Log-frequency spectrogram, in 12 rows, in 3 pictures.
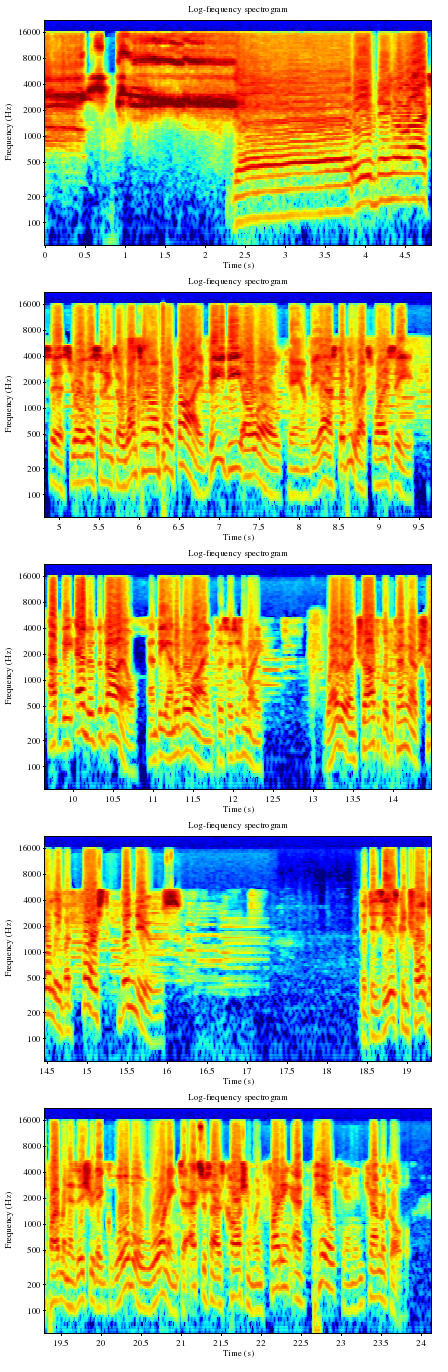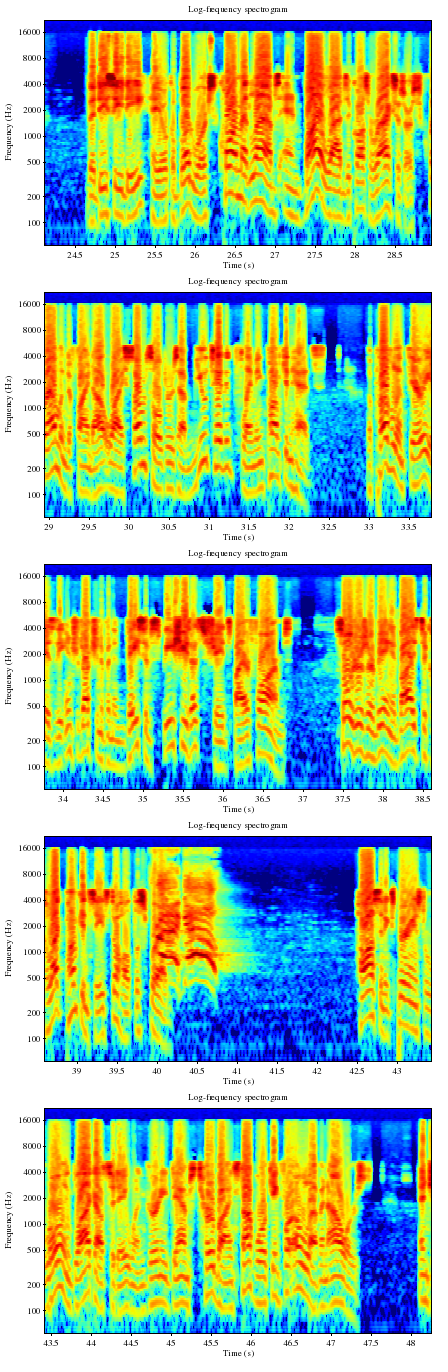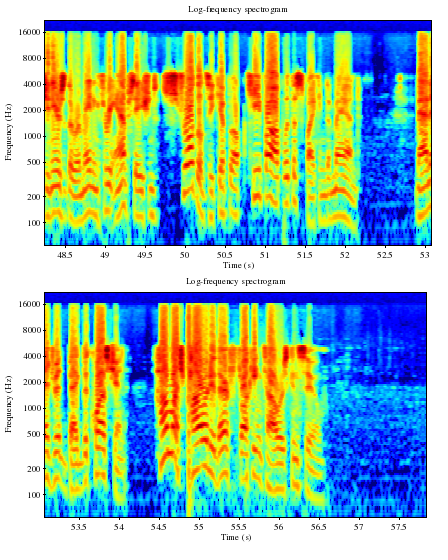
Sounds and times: Speech: 0.0 - 0.9, 2.4 - 12.5, 13.1 - 16.2, 18.4 - 23.9, 24.7 - 36.9, 37.5 - 41.0, 42.6 - 47.6, 48.2 - 52.2, 52.9 - 56.6.

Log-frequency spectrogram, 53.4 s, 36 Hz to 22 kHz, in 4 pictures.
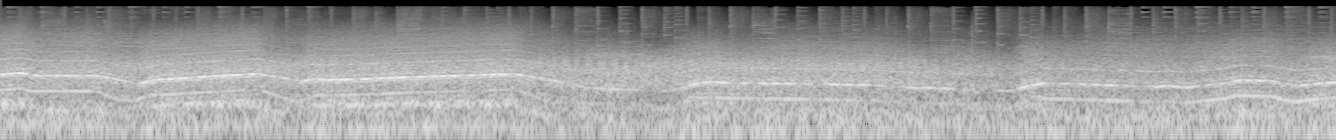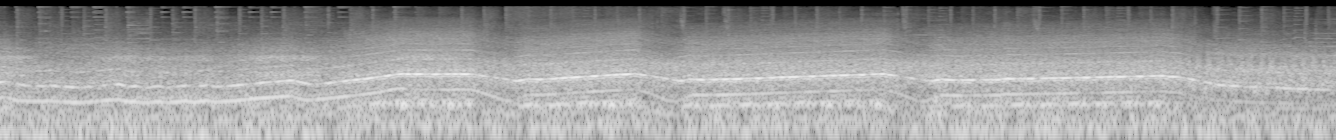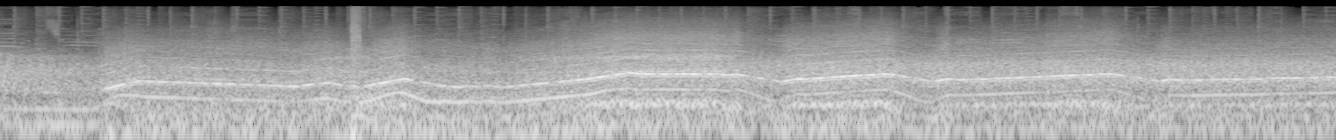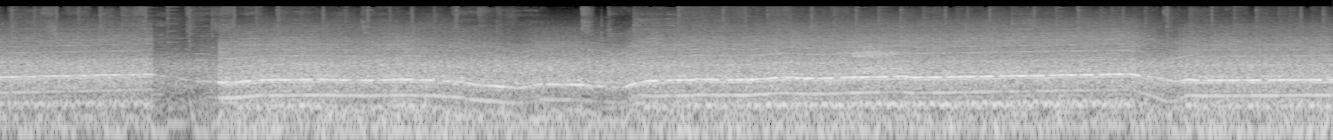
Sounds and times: Accelerating, revving, vroom: 0.0 - 53.4
Car: 0.0 - 53.4
Music: 0.0 - 53.4.

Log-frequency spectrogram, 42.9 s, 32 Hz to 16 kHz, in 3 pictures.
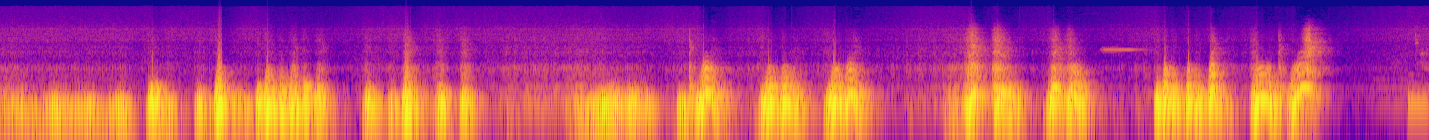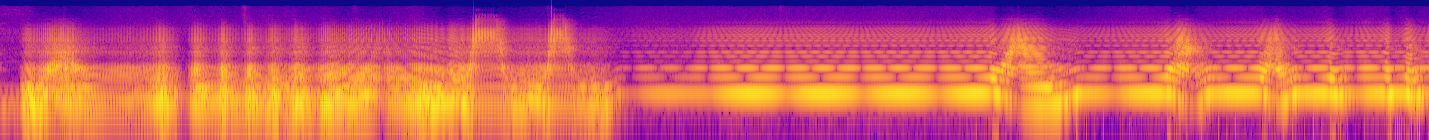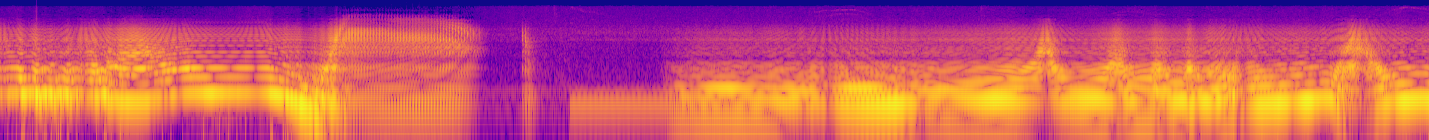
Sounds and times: Electric guitar: 0.0 - 13.3, 14.0 - 42.8
Strum: 0.0 - 42.8.

